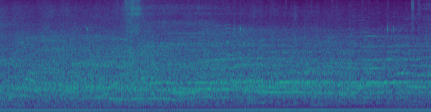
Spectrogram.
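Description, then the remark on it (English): A large crowd at a speech event in New Hampshire boos steadily for several seconds after organizers ask people to put on masks, a dense, sustained roar of low, drawn-out voices with no individual words standing out. “event organizers asked people in the crowd to put on a mask, and get this, people in the crowd started booing.”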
